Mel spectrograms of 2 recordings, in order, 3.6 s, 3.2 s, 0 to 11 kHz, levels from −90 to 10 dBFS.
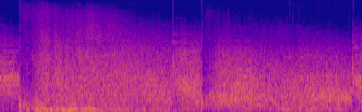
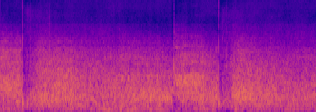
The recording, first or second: first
